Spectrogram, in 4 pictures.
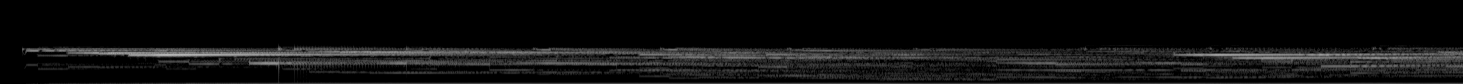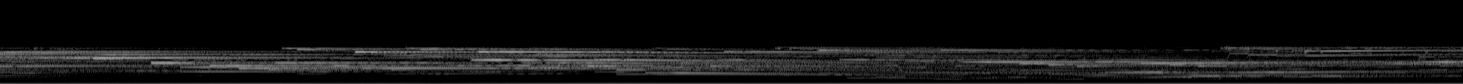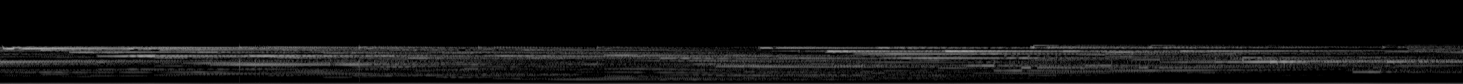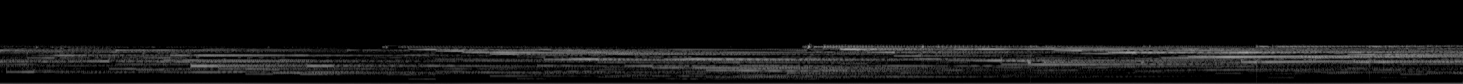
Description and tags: A dronesample which sound distorted, metallic and weird. This is from a Virus b synth.
ambient, distorted, drone, weird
